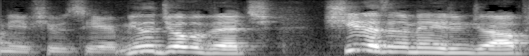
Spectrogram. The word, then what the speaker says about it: Jovovich: uh Mila uh Joe I always say her name wrong mil Jo joic jovovic Jovovich there we go my wife would make fun of me if she was here mil Jovovich she does an amazing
